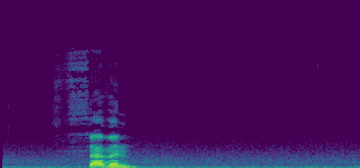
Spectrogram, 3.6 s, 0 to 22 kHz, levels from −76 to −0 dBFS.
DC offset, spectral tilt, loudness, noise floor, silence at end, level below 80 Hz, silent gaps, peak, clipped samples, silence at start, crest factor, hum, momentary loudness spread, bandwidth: under 0.1%; -6.5 dB/octave; -15 LUFS; -42 dBFS; 0.55 s; -58 dBFS; none; -2 dBFS; under 0.1%; 0.9 s; 20 dB; none; 28 LU; 15.5 kHz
